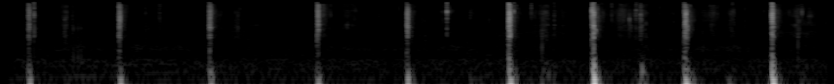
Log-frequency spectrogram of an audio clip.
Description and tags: To create this sound I stabbed an apple with a pair of scissors in my bedroom to replicate the sound of someone being stabbed.
Murder, stab, Stabbing, stabbing-somebody, Stabbing-someone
